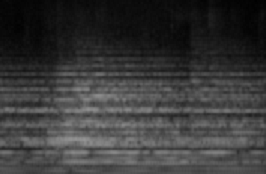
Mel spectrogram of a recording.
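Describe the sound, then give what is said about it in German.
A loud, continuous peal of the large bells of Bern Minster cathedral in Bern, Switzerland, several deep tones overlapping and ringing out together in a dense, sustained wash of sound with no voices. “Am Berner Münster und seinen Glocken. Glocken, die einzigartig sind und jetzt wieder regelmässig läuten.”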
